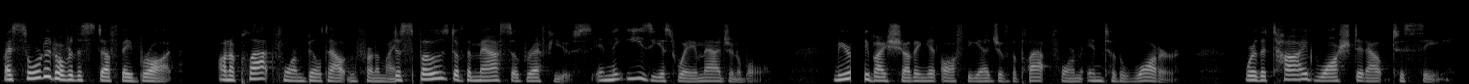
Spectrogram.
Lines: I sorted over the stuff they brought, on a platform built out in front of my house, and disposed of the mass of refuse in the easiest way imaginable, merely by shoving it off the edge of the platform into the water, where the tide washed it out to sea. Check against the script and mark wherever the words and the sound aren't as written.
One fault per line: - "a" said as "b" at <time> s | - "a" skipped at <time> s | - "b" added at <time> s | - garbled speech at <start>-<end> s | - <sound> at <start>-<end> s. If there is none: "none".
- "house and" skipped at 3.9 s
- dropout at 8.5-8.7 s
